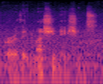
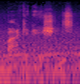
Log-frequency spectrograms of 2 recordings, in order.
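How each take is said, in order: First: "machinations" said with a SH sound in the first syllable; variant pronunciation. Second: "machinations" said with a K sound in the first syllable; usual pronunciation. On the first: Player unsure how a word is pronounced, variant with SH in "machinations". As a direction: say "machinations" as mash-in-ations, softly questioning. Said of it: "how I hear that pronounced". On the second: Player settles on the pronunciation they usually hear, K in "machinations". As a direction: say "machinations" as mack-in-ations, quietly. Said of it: "typically how I hear that pronounced".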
